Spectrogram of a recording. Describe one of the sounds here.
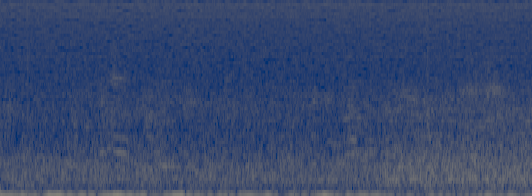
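A crowd murmurs softly in an open stadium.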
